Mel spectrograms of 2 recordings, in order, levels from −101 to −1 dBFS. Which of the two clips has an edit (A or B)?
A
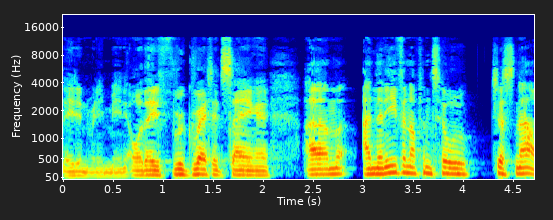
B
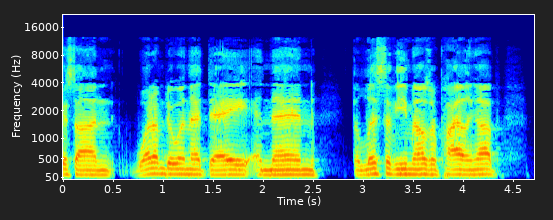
A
